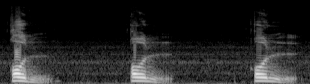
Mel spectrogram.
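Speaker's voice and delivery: কুল repeated loud from the throat; throaty qul. Shown as a demonstration. Teacher leads students repeating কুল. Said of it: "আমার সাথে একটু মিলিয়ে পড়ুন".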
